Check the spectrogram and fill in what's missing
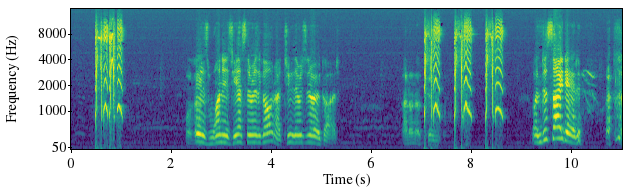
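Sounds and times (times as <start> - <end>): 
squeaky toy squeaking: 0.5 - 1.1, 7.0 - 8.8
speech: 2.5 - 5.4, 6.6 - 7.5, 9.2 - 11.0.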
